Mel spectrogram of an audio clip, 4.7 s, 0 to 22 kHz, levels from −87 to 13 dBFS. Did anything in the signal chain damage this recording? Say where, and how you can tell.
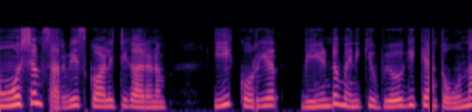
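Yes. This is packet loss on an ADPCM call, at the network stage. There are hard-edged gaps at 0.51–0.64 s, where 40 ms is lost in short runs just before "ക്വാളിറ്റി കാരണം", then 20 ms at 2.55–2.59 s and 40 ms at 4.29–4.36 s. After each gap the decoder's predictor and step size no longer match the sender's, so speech resumes slightly distorted.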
